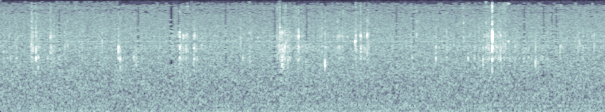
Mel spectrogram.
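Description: Blizzard wind rumbling steadily on the microphone, with faint scattered ticks of snow striking the camera.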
